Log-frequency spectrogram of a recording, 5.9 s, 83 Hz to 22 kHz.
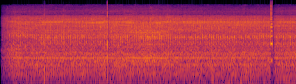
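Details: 2005 Mercedes-Benz Vito at idle: steady idle with a faint, uneven tapping at about two per second; the sump was opened and crank and bearings looked like new, so the owner suspects an injector or a hydraulic lifter.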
